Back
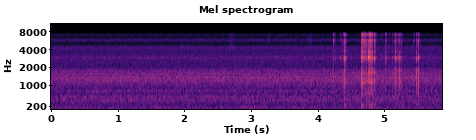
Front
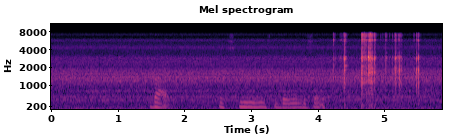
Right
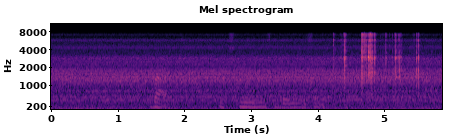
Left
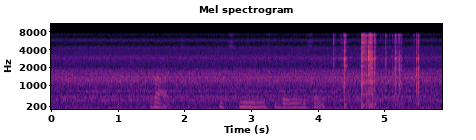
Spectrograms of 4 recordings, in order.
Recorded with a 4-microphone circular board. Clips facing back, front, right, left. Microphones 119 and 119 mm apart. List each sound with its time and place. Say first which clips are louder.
1.5 s a woman speaking: front 5 dB, left 5 dB; 25° left
4.2 s crushing: back 3 dB, left 6 dB; 110° left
